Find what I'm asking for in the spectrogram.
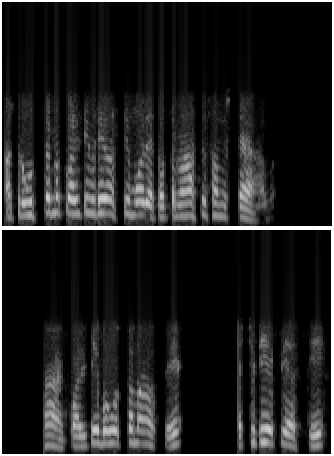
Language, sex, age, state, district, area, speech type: Sanskrit, male, 30-45, Karnataka, Vijayapura, urban, conversation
